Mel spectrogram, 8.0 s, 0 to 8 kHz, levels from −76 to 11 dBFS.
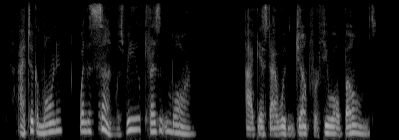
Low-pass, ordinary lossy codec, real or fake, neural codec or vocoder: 7.2 kHz; AAC, 32 kbps; fake; codec, 16 kHz, 16 kbps, FunCodec, trained on LibriTTS, 50 frames a second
